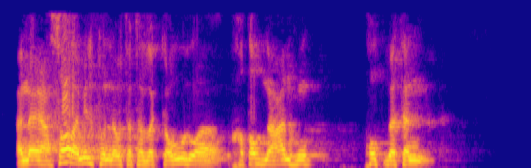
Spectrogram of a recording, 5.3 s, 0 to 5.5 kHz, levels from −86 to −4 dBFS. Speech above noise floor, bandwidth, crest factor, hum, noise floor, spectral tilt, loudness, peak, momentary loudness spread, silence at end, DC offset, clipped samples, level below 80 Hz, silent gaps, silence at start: 72 dB; 5.2 kHz; 12 dB; none; -83 dBFS; -10 dB/octave; -12 LUFS; 0 dBFS; 8 LU; 1 s; under 0.1%; under 0.1%; -48 dBFS; none; 0.15 s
